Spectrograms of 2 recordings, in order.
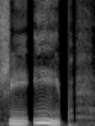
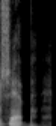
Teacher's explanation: way to practice this is by exaggerating the long vowel sounds say sheep and stretch the e sound sheep then say ship with a short sound ship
